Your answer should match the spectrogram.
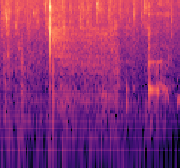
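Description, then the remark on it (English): Water splashes and trickles as plants are watered in a potting shed, with a sharp clink early on and a few drips over a steady soft wash of liquid. “I'm just giving my plants a bit of a water actually while I'm stood here.”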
